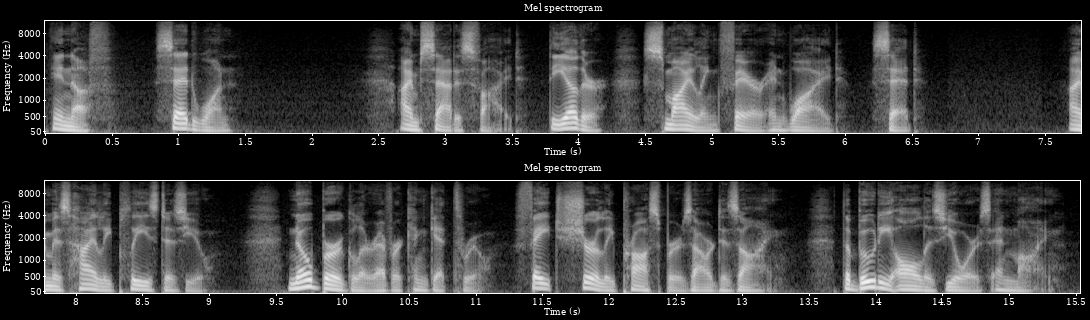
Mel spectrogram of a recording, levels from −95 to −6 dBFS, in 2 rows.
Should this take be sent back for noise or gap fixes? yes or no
no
